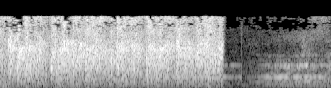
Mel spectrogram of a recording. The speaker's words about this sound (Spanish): Pues un aplauso a todos desde nuestra parte.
